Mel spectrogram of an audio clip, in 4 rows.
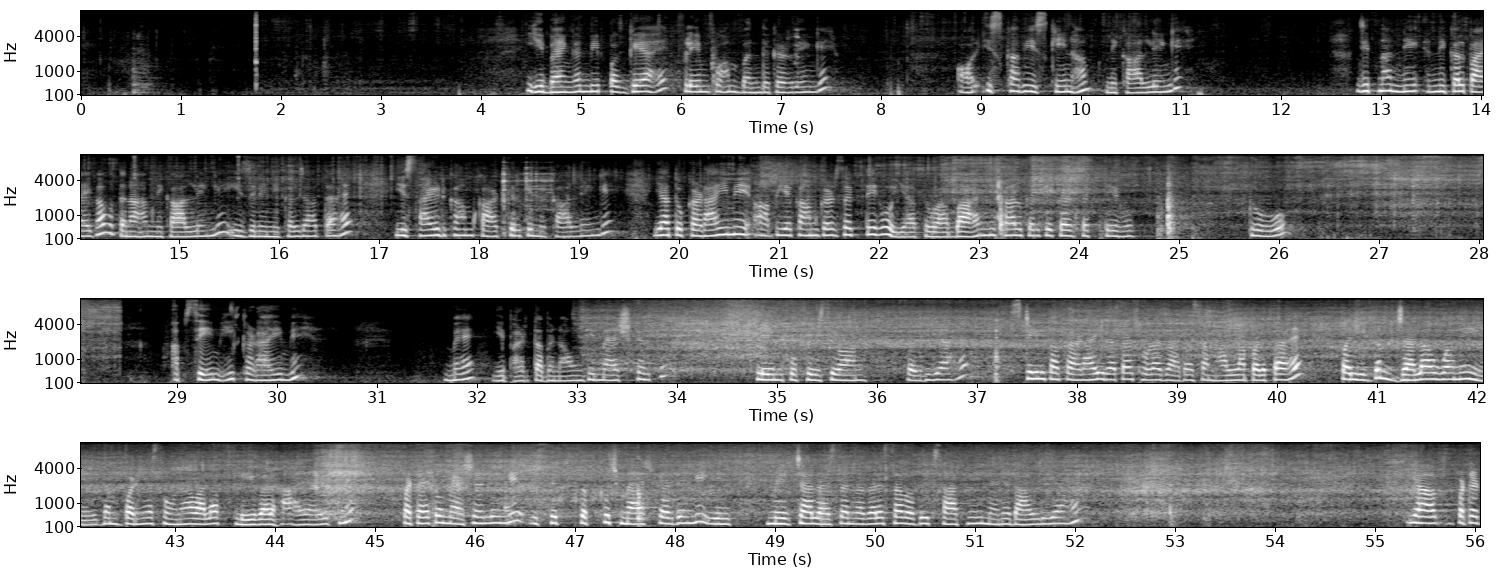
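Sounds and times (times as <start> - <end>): vegetables sizzling in oil: 0.0 - 28.5, 33.0 - 56.0.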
